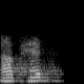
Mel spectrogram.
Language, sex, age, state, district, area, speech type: Hindi, male, 30-45, Rajasthan, Jodhpur, urban, conversation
